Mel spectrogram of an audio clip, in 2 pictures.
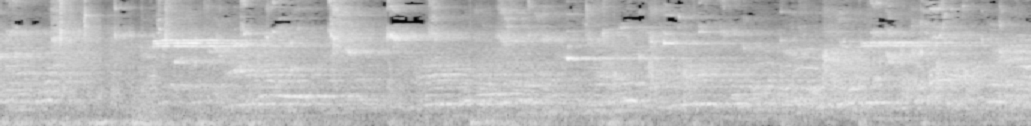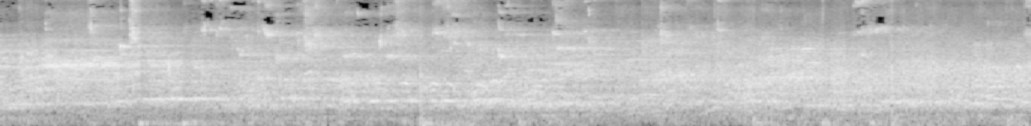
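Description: Teenage girls call out to each other in an echoing gym.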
